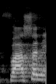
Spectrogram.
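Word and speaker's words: fasten: ई एन यहां भी हम कहते हैं इसे फैशन फसन यानी तेज यहां प हम टी ई एन होने पर एस टी ई एन होने पर हम दोस्तों यहां भी टी को रीड नहीं कर रहे हैं अब अगला देखते हैं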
